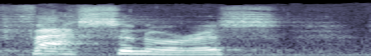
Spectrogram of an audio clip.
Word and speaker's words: facinorous: So now you have a new English word, fascinorous. Sorry, Linda. Atrociously wicked. Can I spell it for you, fascinorous? F-A-C-I-N-O-R-O-U-S.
